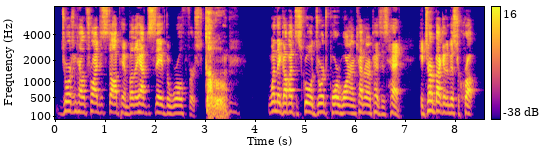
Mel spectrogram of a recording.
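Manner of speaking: ordinary delivery, nothing marked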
